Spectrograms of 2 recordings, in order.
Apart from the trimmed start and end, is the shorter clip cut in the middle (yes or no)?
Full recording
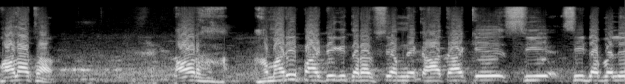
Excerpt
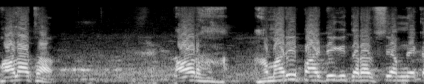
no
